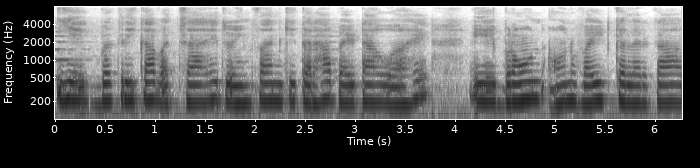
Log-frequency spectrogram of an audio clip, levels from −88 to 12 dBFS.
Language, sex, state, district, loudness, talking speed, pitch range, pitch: Hindi, female, Haryana, Charkhi Dadri, -14 LUFS, 180 wpm, 190-205 Hz, 200 Hz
